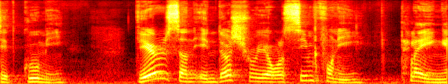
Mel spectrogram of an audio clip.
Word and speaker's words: Gumi: On the floor of Nongshim's noodle factory in the city of Gumi, Gummy, but actually we pronounce it Gumi.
